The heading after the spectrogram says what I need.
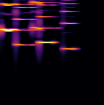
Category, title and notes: Sound effects > Electronic / Design
GRAND CIRCUIT UNIQUE CHIP
SYNTHETIC, SHARP, CIRCUIT, EXPERIMENTAL, INNOVATIVE, OBSCURE, HIT, DING, HARSH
